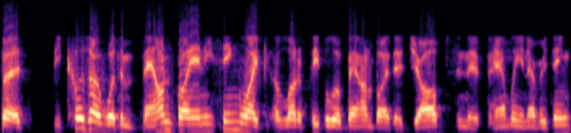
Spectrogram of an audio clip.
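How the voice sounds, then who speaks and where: A man with an Australian accent speaks at a fairly quick pace in a medium pitch with fairly even intonation. The sound is dry and close, with no echo. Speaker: painter. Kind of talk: interview.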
